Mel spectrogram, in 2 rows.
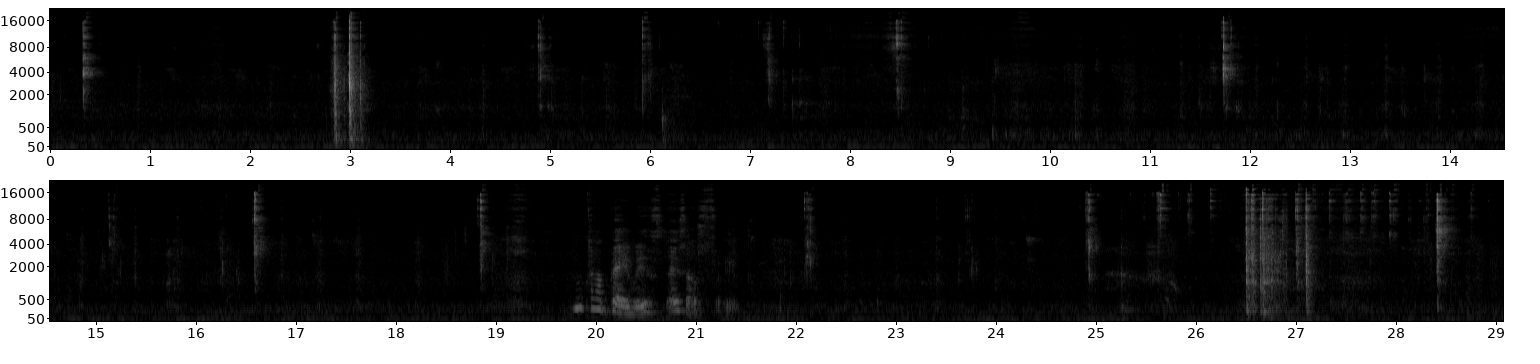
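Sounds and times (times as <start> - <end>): person chewing: 3.7 - 6.1, 7.0 - 19.4, 21.5 - 26.0, 28.2 - 28.6
wet mouth clicks: 24.9 - 25.2.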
